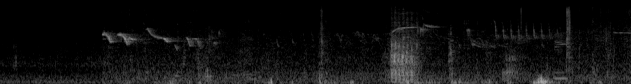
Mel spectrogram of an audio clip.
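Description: A young woman speaks calmly to a horse.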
